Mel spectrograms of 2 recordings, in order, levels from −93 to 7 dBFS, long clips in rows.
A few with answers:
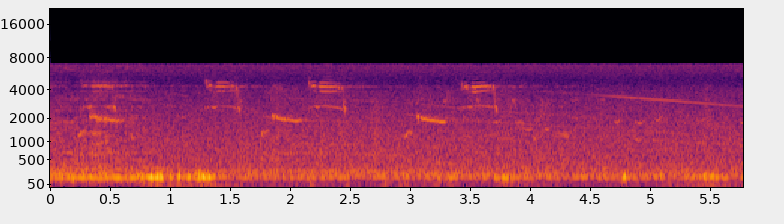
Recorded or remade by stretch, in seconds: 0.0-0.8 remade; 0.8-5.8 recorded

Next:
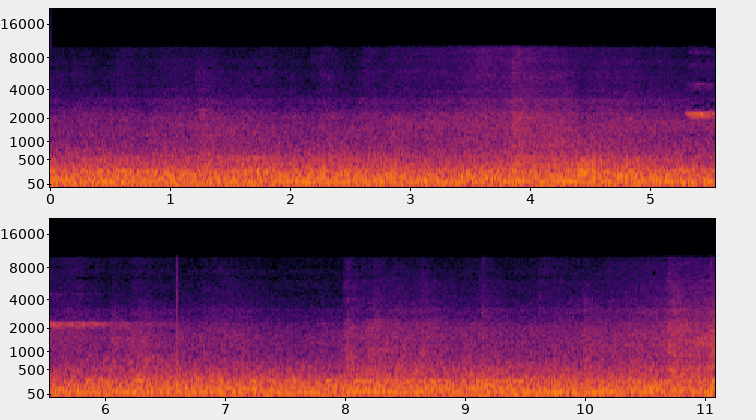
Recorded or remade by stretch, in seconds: 0.0-1.8 recorded; 1.8-11.1 remade

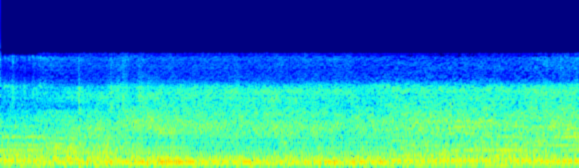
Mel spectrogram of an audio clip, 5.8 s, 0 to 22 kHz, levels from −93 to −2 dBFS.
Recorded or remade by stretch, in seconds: 0.0-0.4 recorded; 0.4-3.9 remade; 3.9-5.8 recorded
